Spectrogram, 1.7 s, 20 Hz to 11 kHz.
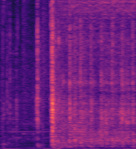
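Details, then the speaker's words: Jura A7 coffee machine (ENA/A series), error 8, drive/gearbox problem: strained, uneven whirring with repeated clicks and knocks as the brewer drive labours; broken, cracked brewer unit mechanism binding. "but little by little you can hear how she is struggling, now the error 8 will not appear."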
